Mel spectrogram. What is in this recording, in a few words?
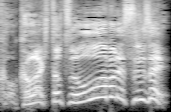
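Voice encounter, Japanese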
